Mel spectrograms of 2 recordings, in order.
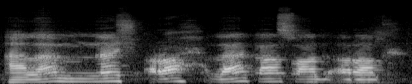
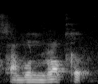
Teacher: Kaf kalau di kaf mati itu angin keluar.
